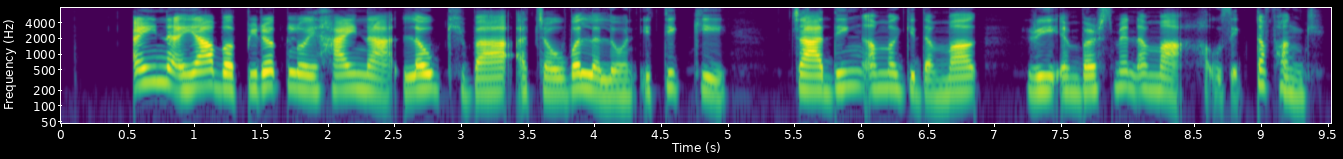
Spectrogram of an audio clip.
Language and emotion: Manipuri, happy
